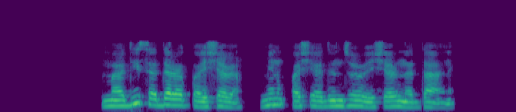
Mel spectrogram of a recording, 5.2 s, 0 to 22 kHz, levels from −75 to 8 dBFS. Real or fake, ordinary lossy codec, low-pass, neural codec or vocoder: real; AAC, 48 kbps; 5.4 kHz; none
